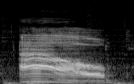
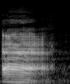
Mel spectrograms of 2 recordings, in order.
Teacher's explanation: smoothing is when you take a diphthong, like ow, and smooth it out so it's just one sound, ah.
